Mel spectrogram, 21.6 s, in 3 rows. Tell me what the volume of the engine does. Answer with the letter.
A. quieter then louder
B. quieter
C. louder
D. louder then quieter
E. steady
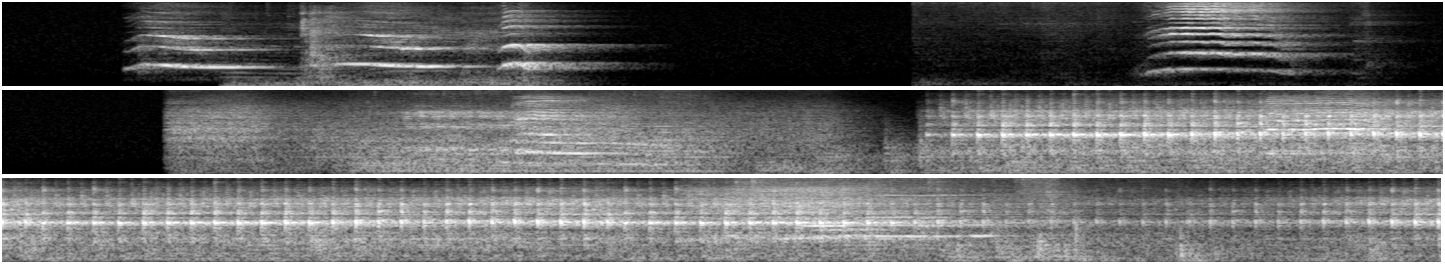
B.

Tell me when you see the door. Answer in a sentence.
You can't hear the door here.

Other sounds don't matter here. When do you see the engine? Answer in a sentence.
The engine can be heard from 11.8 to 21.5 s.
